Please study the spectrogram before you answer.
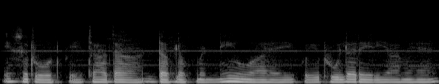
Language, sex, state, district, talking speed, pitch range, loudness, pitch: Hindi, male, Uttar Pradesh, Budaun, 175 wpm, 105-115 Hz, -31 LUFS, 110 Hz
